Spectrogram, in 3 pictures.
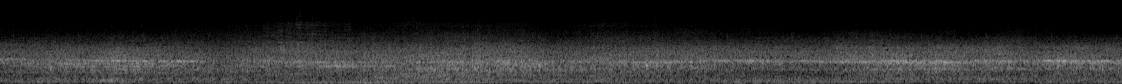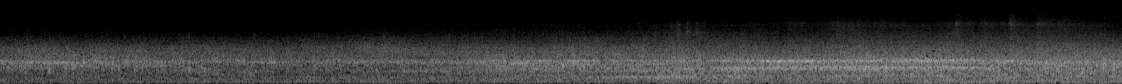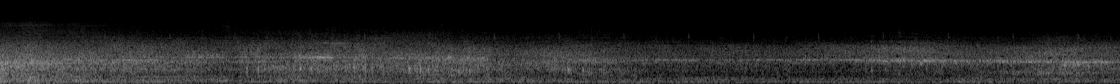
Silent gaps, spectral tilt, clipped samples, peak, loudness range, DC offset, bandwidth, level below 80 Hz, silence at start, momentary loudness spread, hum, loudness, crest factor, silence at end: none; -5 dB/octave; under 0.1%; -16 dBFS; 11 LU; under 0.1%; 16 kHz; -56 dBFS; 0 s; 12 LU; none; -33 LUFS; 18 dB; 0 s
